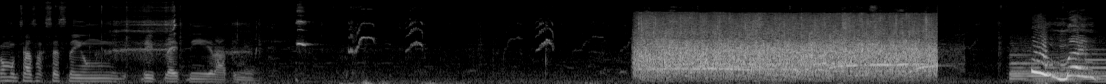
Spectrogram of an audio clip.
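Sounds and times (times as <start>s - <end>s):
high chirping calls: 2.8s - 6.4s
applause: 6.3s - 9.5s.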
